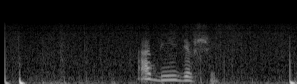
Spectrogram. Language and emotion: Russian, sad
